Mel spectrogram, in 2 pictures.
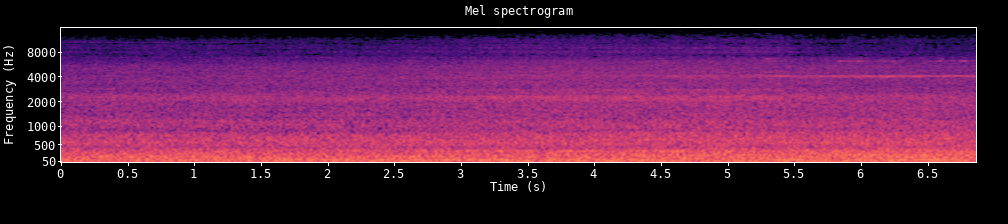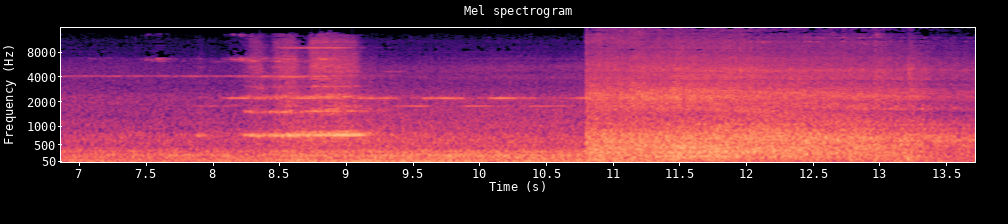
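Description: EP07 electric locomotive hauling an Intercity passenger train, its rumble growing as it approaches. It sounds a short horn blast about eight seconds in. Near the end the locomotive and coaches pass close by with a loud rush of wheel and rail noise.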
